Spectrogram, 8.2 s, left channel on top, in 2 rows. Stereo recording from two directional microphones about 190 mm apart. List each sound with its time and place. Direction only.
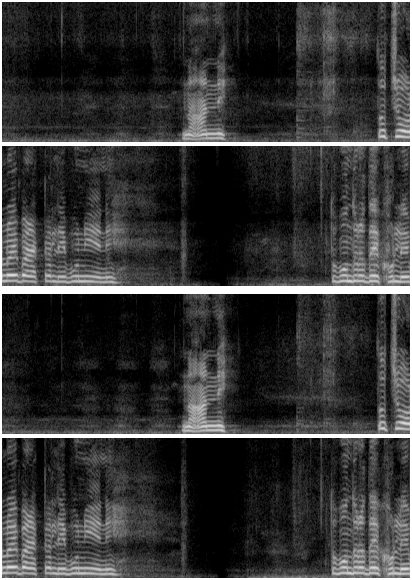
1.8 s a woman's voice: 20° right (ahead or behind)
2.9 s a sound: 20° right (ahead or behind)
7.3 s speech: 10° right (ahead or behind)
